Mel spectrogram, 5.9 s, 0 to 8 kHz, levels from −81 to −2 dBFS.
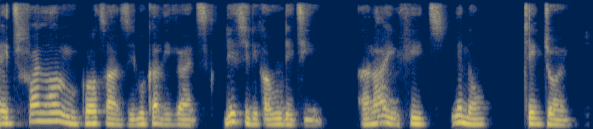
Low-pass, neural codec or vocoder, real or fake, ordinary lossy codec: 7.2 kHz; codec, 24 kHz, 0.9 kbps, WavTokenizer, medium music audio release; fake; none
